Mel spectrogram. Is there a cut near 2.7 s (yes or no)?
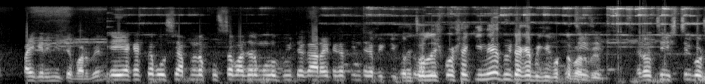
no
